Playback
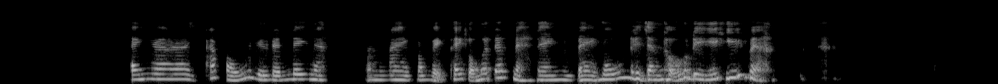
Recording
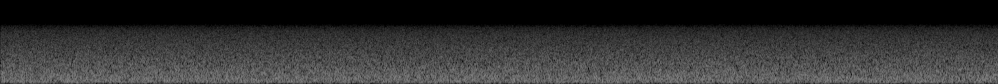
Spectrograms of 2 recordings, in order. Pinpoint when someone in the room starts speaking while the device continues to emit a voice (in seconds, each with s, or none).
none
